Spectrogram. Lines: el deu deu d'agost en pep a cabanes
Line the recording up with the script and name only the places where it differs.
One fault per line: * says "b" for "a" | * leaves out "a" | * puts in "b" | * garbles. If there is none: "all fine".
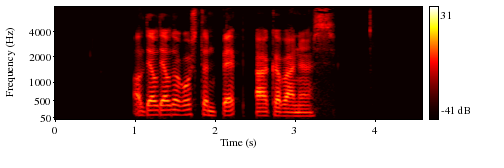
all fine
